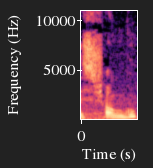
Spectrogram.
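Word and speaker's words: Canggu: Donc ça c'est Shangu. Alors il dit Shangou mais ça s'écrit C A N G U.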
